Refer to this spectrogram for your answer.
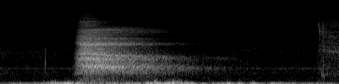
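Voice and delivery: long, breathy, exaggerated sigh; weary sigh. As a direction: let out a long, burdened sigh. Reluctant vlogger dreads making the video.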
